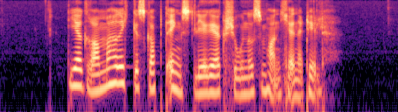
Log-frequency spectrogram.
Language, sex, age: Norwegian, female, 34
